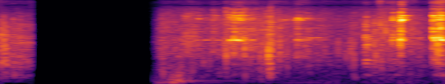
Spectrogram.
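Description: A cut to a moment of dead silence, then a low thump and a few light metallic clinks and knocks of tools at a vehicle wheel.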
